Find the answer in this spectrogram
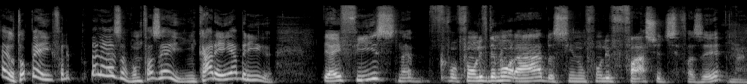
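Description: With very wide pitch swings, a man talks at a fairly quick pace in a high voice. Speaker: writer and musician. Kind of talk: casual chat.

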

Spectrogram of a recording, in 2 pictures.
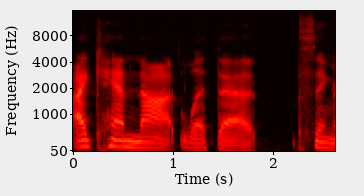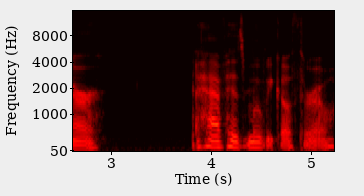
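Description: A woman's very deep, low voice, bright and sharp in tone, with lively intonation, a very slow pace and long, frequent pauses, on a very clean recording with a silent background and a dry, close sound with no echo. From a city. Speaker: podcast co-host. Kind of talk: casual chat.

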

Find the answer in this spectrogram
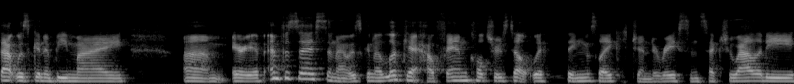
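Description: Against a quiet background, a woman with a plain, everyday voice talks at a fairly quick pace, her fairly low pitch carrying lively intonation. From Colorado, US. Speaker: theatre history professor. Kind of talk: interview.

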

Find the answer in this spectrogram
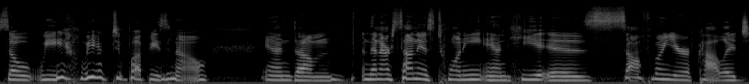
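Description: A normal speaking voice, very even in loudness and ordinary in pitch variation, at a fairly slow pace in a very clean recording with a silent background. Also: woman, medium pitch for a woman. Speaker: ministry partner. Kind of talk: casual chat.

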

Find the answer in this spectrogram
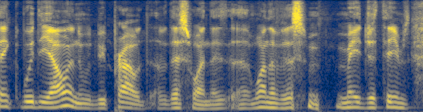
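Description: In a very clean recording with a silent background, a man with an Arabic accent speaks fairly quickly at a medium pitch, his tone dark and mellow and his pitch variation ordinary. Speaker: radio host. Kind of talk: interview. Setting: studio.

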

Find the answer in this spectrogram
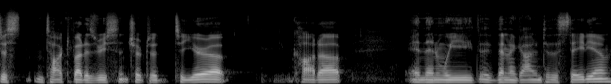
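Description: A man speaks at a fairly low pitch with monotone, flat intonation. The sound is dry and close, with no echo. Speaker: soccer fan podcast co-host. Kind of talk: casual chat. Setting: home recording.

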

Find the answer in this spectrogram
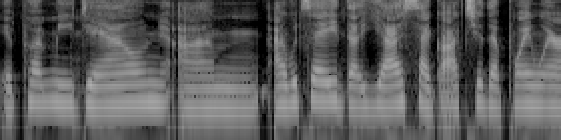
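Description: In a Brazilian accent, a woman talks at a medium pitch and a moderate pace. Her intonation is monotone and flat, on a very clean recording with a silent background. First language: Portuguese. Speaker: bodybuilding figure competitor. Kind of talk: interview.

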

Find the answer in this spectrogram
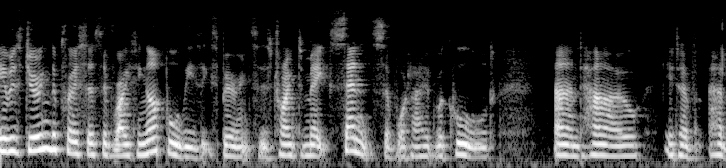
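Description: A woman with an English accent talks at a fairly slow pace. Her pitch is fairly low and her intonation lively. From England. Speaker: author and PhD researcher. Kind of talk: talk about own memoir.

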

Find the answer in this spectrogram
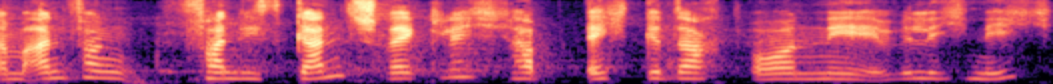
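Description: Her voice is a plain, everyday voice, with medium pitch for a woman. She talks at a moderate pace with fairly even intonation. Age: 50s. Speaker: football fan, wheelchair user. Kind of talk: casual chat. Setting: stadium stands.

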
